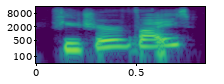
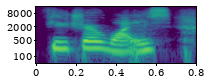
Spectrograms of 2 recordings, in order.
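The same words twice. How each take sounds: First: Said in the usual way. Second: Vice said as "Waiss", German w sound; German pronunciation. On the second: Shown as a demonstration. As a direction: say "Future Vice" with Vice as German "Weiss". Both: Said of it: "Did you go German?".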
